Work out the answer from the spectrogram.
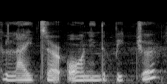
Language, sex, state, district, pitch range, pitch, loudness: English, female, Assam, Kamrup Metropolitan, 190-240 Hz, 200 Hz, -18 LUFS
